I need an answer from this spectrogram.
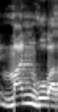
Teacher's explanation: نون ساکن کو ظاہر کر کے پڑھا جائے گا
